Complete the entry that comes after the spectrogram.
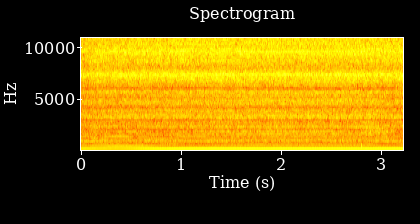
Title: Suction Machine - Operating and Troubleshooting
